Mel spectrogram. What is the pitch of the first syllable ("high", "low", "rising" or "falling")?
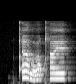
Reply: falling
